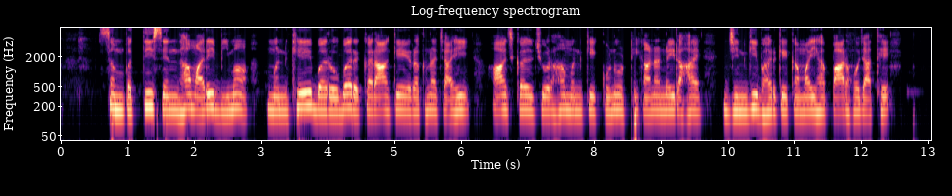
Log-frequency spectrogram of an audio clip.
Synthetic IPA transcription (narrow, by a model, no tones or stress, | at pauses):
sə̃mpət̪ːisɪ̃nd̪ʱamaːɾebiːmamənkʰebəɾoːbəɾkɐɾaːkeɾɐkʰnat͡ʃa̰ːɦi | aːd͡ʒkəlt͡ʃʊɽɦamənkekʊnoʈʰɪkaːnanɐɦĩɾɐɦaːed͡ʒɪnkibʱɐɾkekɐmaːiɦəpaːɾɦod͡ʒaːt̪eː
